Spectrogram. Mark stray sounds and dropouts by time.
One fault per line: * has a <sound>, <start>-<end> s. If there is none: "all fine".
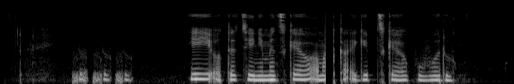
* has a laugh, 0.7-1.3 s
* has a dropout, 3.3-3.3 s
